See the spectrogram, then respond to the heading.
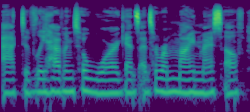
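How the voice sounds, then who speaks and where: A woman speaks at a fairly quick pace with a fairly low pitch in a normal speaking voice, on a very clean recording with a silent background. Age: 20s. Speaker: birth doula. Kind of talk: casual chat.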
